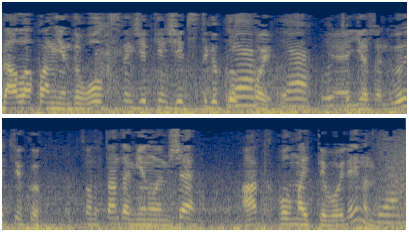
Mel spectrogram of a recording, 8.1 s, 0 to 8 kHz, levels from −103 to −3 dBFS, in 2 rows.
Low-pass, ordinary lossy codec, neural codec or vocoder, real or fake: 7.2 kHz; MP3, 24 kbps; none; real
